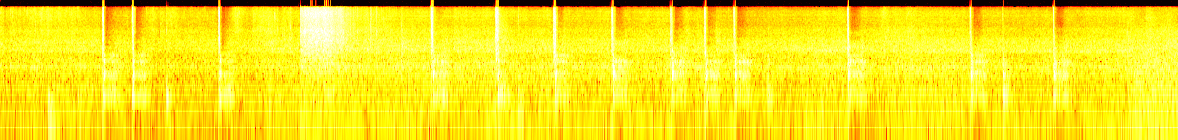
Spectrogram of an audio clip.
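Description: A knife chops through vegetables onto a wooden board with sharp knocks.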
